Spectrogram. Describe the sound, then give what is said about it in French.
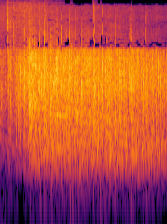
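Hundreds of Italians applaud steadily in Rome at the funeral of Aldo Moro's five bodyguards, as the five coffins carried by carabinieri leave the Basilica of San Lorenzo. Many hands clap at once in a dense, crackling roar that stays loud and even for the whole stretch, with no voices rising above it. “C'est en frappant dans les mains que les Italiens ont rendu cet après-midi hommage aux cinq gardes du corps d'Aldo Moro.”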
